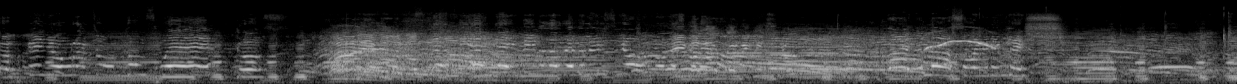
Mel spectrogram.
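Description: Piano accordion playing held chords, joined about three seconds in by many overlapping voices from the audience.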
